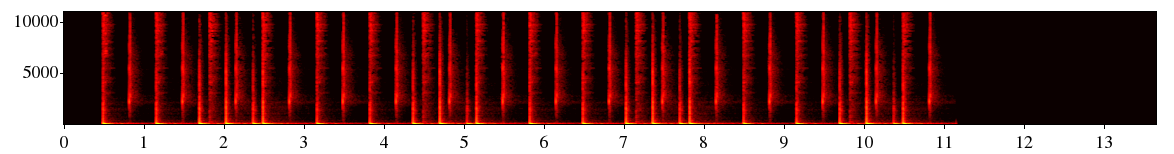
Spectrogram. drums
0.5 11.0

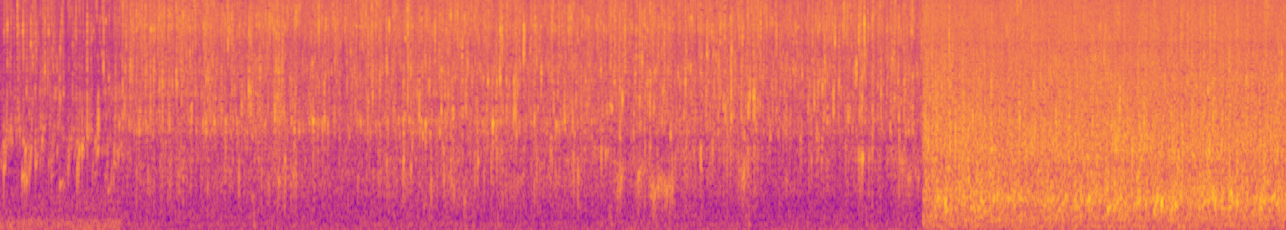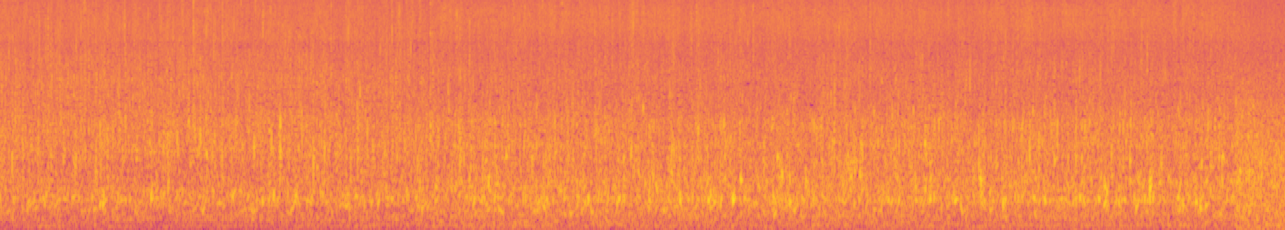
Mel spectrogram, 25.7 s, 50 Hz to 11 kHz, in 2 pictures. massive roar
25.2 25.7

